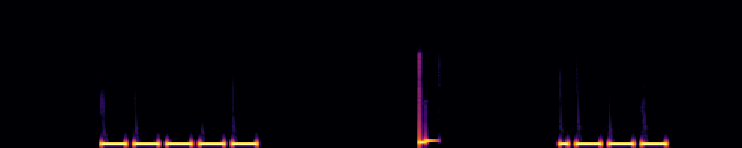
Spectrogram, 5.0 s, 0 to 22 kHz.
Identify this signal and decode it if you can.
Morse code, heard as a keyed tone, about 22 wpm, 700 Hz. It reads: 0 J
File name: Single-Letter-Number-22wpm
